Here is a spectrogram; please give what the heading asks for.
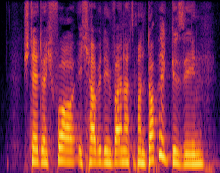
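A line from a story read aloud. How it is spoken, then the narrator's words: Excited telling. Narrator (German): erzählte ich ihnen gleich aufgeregt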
